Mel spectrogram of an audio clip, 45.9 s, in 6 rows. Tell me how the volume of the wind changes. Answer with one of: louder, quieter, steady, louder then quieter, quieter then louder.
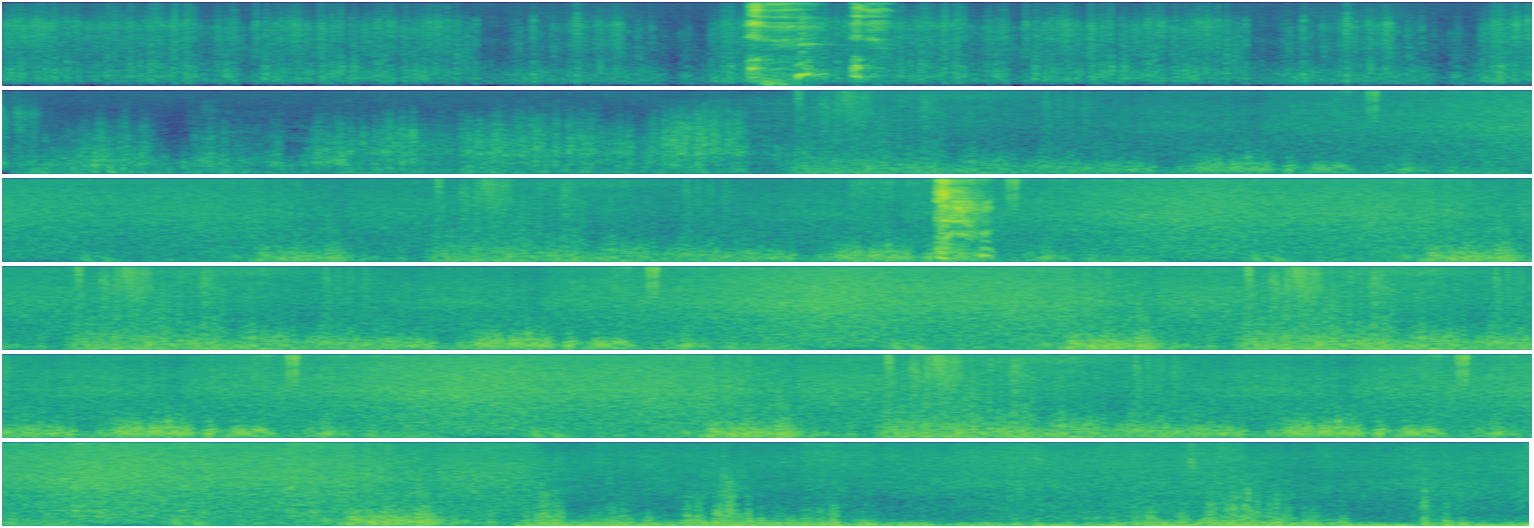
louder.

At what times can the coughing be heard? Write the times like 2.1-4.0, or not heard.
3.7-4.5, 19.5-20.3, 38.6-39.9.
